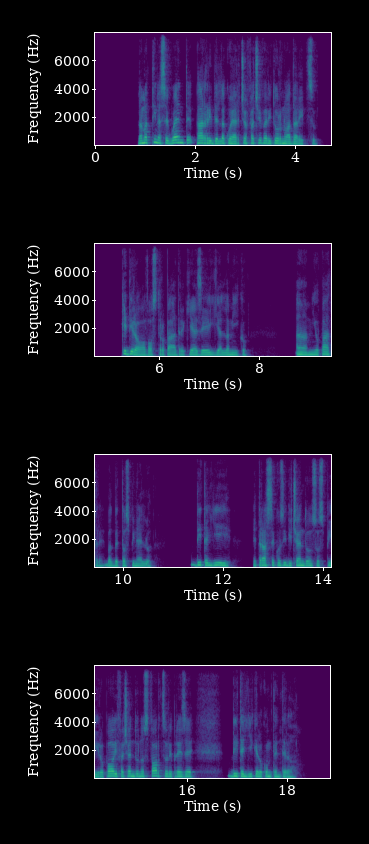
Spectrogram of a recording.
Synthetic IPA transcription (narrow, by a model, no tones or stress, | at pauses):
lamat̪ːiːnaseɡwɛnt̪eparːid̪elːakwɛrt͡ʃafat͡ʃeːvaɾit̪ornoad̪aɾet̪so | ked̪ːiɾɔavːɔst̪ɾopaːd̪ɾek̟jɛːzeeʎːialːamiːko | amːiːopaːd̪ɾebalbet̪ːɔspinɛlːo | d̪iːt̪eʎi | et̪ːɾasːekozid̪ːit͡ʃɛnd̪ounsospiːɾopɔjfat͡ʃɛnd̪ounosfɔrt̪soɾipɾeːze | d̪iːt̪eʎːikelokont̪ent̪eɾɔ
